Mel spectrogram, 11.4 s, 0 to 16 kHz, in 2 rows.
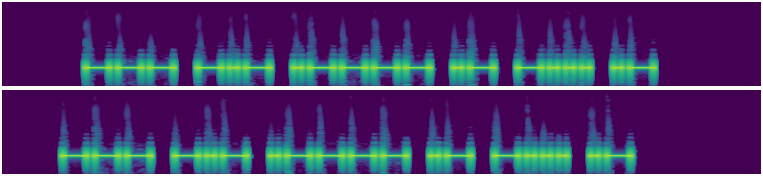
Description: Morse code, heard as a keyed tone, about 21 wpm, 700 Hz. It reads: OK1ABA OK1ABA
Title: DXCC-100 Call Signs - 6 Characters - Repeated 3x - 20wpm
